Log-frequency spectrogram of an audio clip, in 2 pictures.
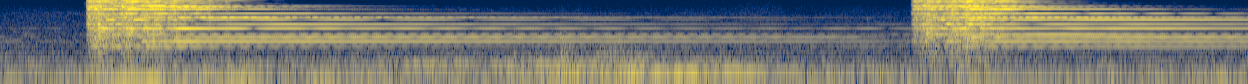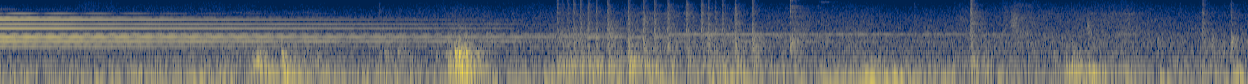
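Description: Altar bells rung twice about six seconds apart, each ring bright at first and fading slowly over several seconds, marking the Benediction of the Blessed Sacrament.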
